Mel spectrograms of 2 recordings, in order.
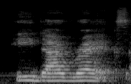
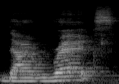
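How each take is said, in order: First: Slow, with "directs" leaned on hard; stress on directs. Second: Said in the usual way. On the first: Shown as a demonstration. Preacher stressing "directs" to his congregation, slow and weighty. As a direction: drive home the word "directs".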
